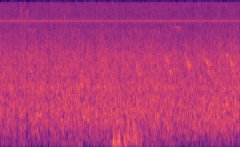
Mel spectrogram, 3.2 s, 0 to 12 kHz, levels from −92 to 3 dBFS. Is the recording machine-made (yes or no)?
no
